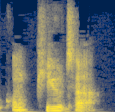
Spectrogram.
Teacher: So if I say, for example, computer, we know that computer, the first two sounds, the first sound and the last sound will be reduced sounds. Yeah, so then usually represented by the sound, the schwa.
